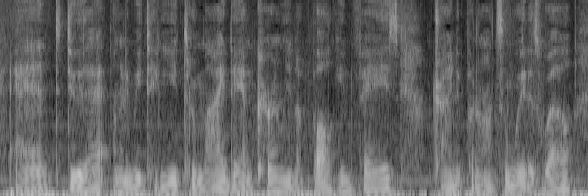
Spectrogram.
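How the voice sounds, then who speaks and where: A man's very deep, low voice at a very fast pace, monotone and flat, with noticeable background noise and audible room echo. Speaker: fitness vlogger. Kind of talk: vlog tutorial. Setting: home kitchen. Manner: casual, hesitant with fillers.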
